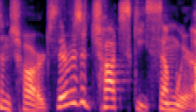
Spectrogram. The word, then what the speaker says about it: tchotchke: And then we talked about a word that was spelled T-C-H-O-T-C-H-K-E. – From my book. – From your book. And it's pronounced tchotchke.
